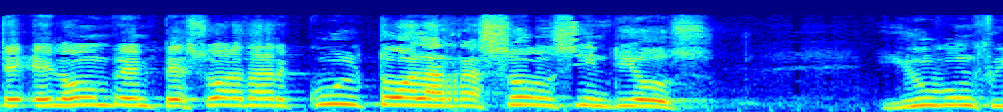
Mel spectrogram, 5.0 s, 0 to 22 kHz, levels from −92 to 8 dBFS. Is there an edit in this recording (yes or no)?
no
